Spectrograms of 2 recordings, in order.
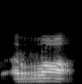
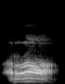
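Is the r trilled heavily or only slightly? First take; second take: heavily; slightly. First: The r is trilled many times. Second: The r has only a slight trill. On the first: The speaker calls it wrong. "Tidak boleh banyak ra. Kita sebut ra. Salah" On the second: The speaker calls it right. "Jadi sedikit sahaja"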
